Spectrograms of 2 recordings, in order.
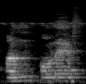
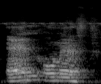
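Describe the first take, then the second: First: The word 'an' has a short, reduced vowel. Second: The word 'an' has a full, open vowel. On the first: The speaker calls it right. "क्या है, अन honest man" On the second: The speaker calls it wrong. "Not एन honest"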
